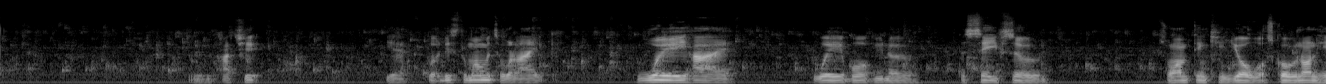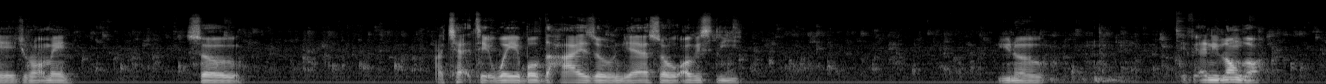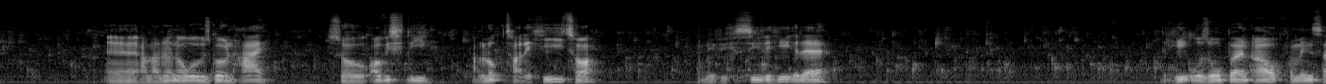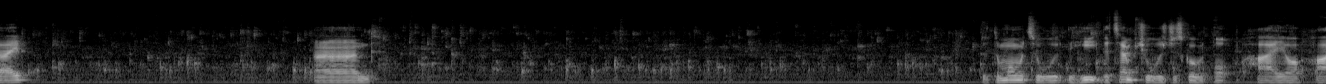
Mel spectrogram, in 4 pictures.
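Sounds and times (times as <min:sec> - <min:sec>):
aquarium water trickling: 0:00.0 - 0:53.0
droplets ticking: 0:00.0 - 0:53.0.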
